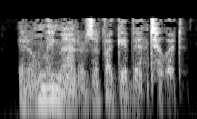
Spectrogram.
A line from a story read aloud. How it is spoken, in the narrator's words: I replied, more harshly than I meant to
